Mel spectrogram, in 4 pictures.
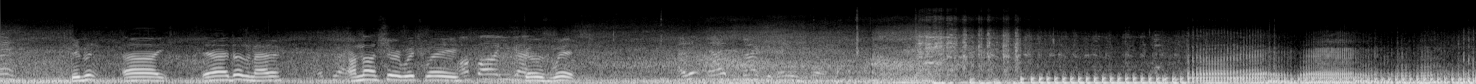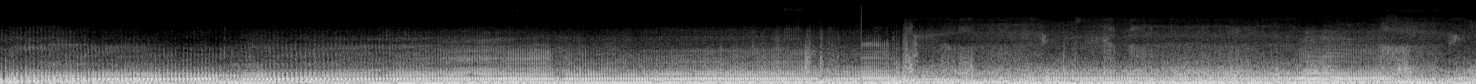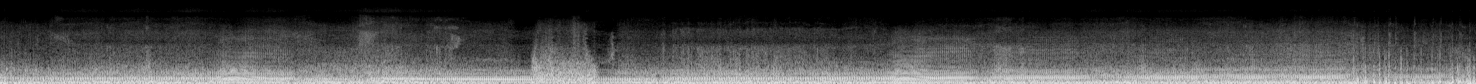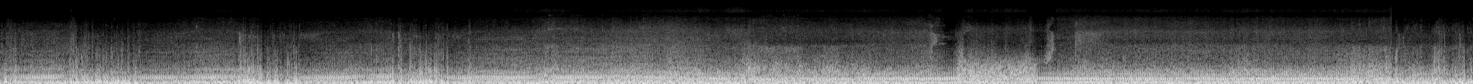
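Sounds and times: motorcycle engine revving through gears: 8.5 - 59.0.

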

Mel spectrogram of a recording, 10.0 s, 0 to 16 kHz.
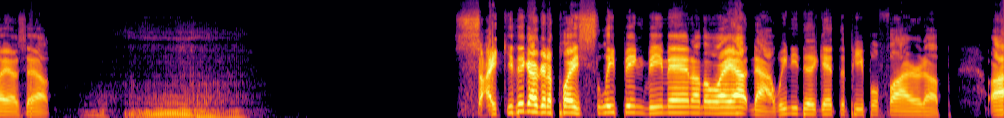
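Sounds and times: man snoring: 0.8 - 2.8.

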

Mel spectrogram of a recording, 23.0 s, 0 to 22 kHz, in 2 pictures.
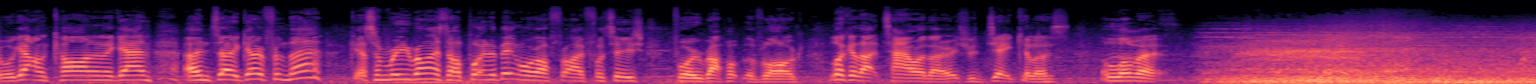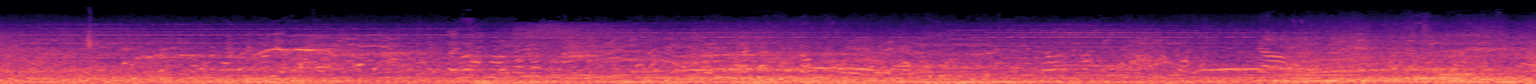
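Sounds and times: roller coaster rumbling on track: 8.9 - 23.0
people's voices: 9.4 - 23.0.

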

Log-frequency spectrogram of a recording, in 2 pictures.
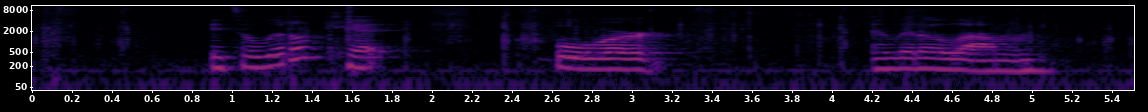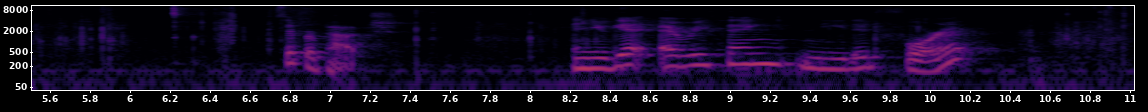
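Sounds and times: plastic packaging crinkling: 0.0 - 8.6, 10.4 - 11.0.

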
